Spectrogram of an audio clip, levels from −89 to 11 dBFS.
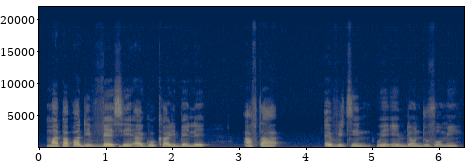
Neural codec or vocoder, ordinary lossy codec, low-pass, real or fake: vocoder, 44.1 kHz, 128 mel bands every 512 samples, BigVGAN v2; none; 19.8 kHz; fake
